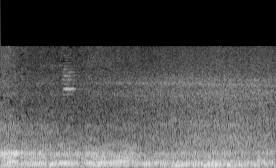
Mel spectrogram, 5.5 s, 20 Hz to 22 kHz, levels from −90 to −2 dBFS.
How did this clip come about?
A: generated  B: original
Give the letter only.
A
